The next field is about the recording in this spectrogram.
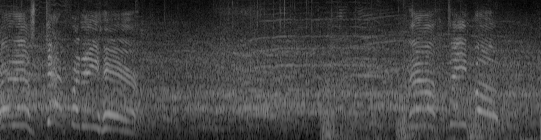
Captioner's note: crowd cheering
